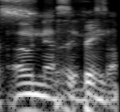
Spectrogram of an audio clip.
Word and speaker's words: Onesimus: Onesimus.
